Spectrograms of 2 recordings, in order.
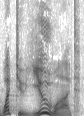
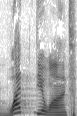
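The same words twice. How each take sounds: First: The question sounds dismissive and contemptuous. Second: The question sounds hurried and impatient. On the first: The listener does not deserve attention. "As in, "You don't deserve my attention."" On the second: The asker wants to get it over with. "As in, "I'm on a tight schedule. Let's get it over with.""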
